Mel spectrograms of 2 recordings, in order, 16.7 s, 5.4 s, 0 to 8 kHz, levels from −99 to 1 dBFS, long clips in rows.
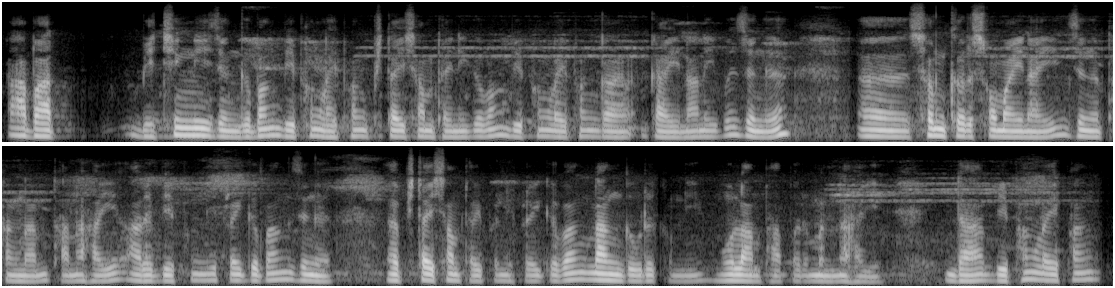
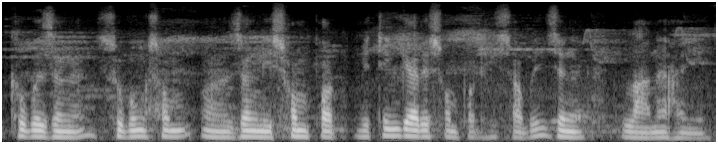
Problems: low volume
